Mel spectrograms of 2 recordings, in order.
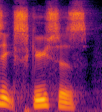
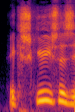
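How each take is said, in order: First: Said in the usual way. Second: Mocking excuses. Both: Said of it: "we don't wanna hear excuses".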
